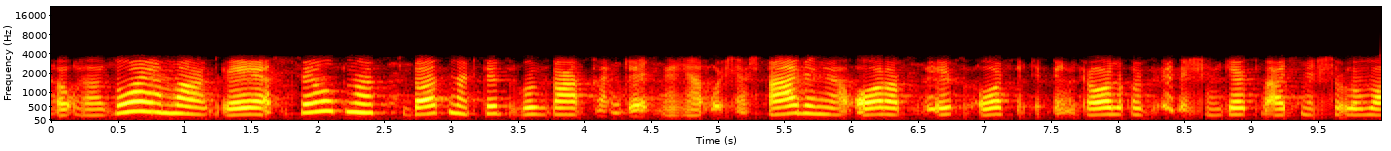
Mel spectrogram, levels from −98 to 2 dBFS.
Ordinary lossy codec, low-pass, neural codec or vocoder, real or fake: Opus, 24 kbps; 3.6 kHz; autoencoder, 22.05 kHz, a latent of 192 numbers a frame, VITS, trained on one speaker; fake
